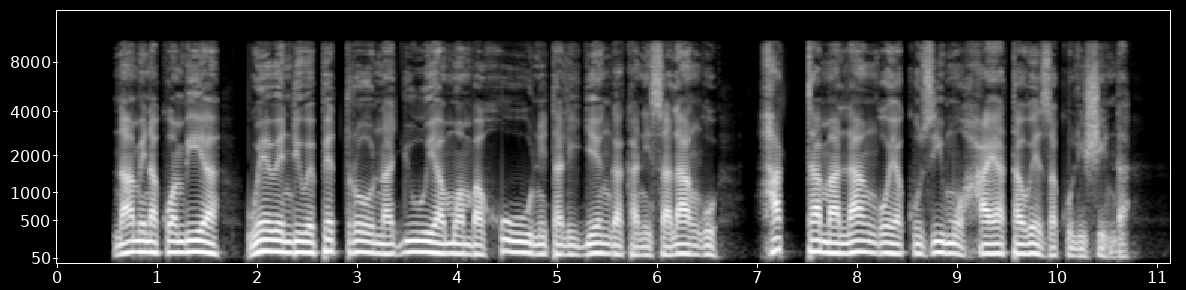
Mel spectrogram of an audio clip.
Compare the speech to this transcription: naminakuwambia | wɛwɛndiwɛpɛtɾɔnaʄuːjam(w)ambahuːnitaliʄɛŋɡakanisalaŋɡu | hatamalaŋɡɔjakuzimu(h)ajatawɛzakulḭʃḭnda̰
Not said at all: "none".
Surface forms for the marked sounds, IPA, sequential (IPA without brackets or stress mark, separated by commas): w, h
